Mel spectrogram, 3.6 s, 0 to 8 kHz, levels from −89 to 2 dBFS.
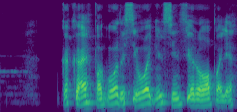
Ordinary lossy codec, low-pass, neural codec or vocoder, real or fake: none; 7.2 kHz; codec, 44.1 kHz, 7.8 kbps, Pupu-Codec; fake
